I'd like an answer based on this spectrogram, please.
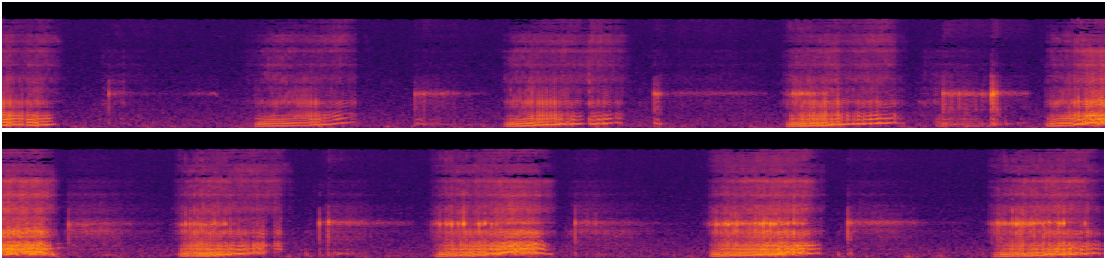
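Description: A person snoring loudly and rhythmically, about one snore every three and a half seconds, each lasting a second or so, with a faint higher note on the breath between snores.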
